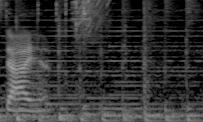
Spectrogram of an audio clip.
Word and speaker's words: Diet: also I just realized I've been pronouncing diet wrong because I was like there's no way diet like a diet so I was like it's like be it or something okay um it's diet the afternoon went about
